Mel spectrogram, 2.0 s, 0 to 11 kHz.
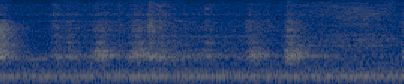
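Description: Model steam locomotive's Tsunami2 sound decoder chuffing softly at a slow, even pace, a few chuffs a second, over a steady low hum. The decoder is set for an articulated chuff cadence, eight chuffs per wheel revolution, with no wheel slip.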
